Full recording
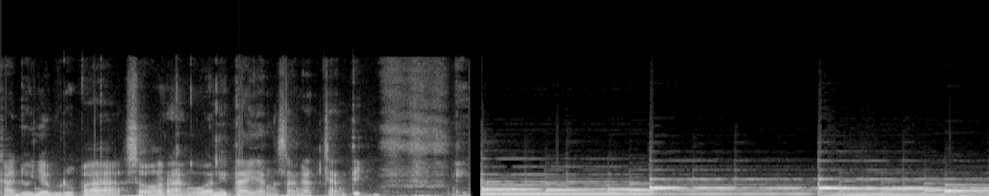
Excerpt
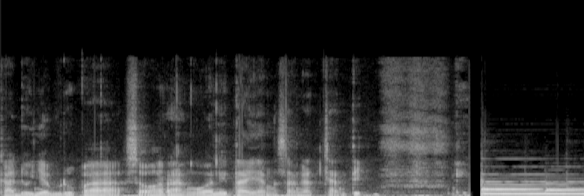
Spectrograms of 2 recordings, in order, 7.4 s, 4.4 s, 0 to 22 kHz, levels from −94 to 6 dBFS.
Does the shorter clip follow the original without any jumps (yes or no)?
yes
